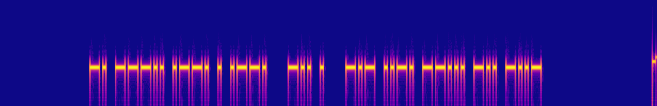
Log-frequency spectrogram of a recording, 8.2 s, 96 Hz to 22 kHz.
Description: Morse code, heard as a keyed tone, about 29 wpm, 700 Hz. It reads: N8PEP DE KF7DX
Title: USA Callsign DE Callsign - 5 Characters - 30wpm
